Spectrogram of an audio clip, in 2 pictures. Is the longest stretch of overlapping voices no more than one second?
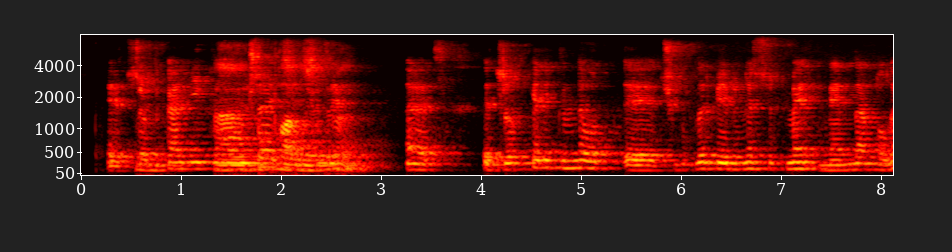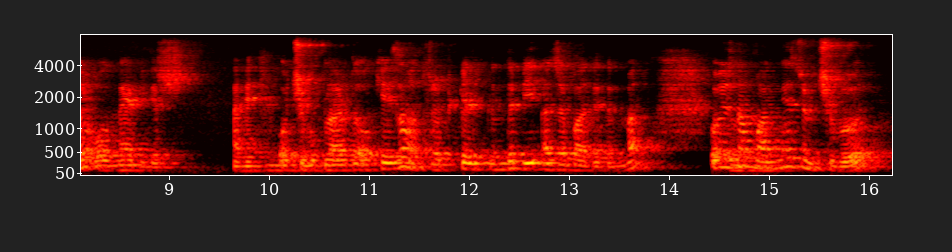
No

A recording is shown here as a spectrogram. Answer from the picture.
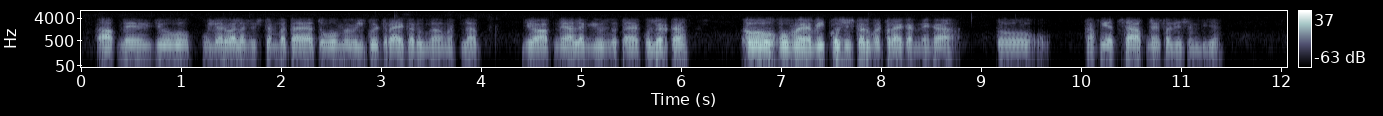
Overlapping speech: No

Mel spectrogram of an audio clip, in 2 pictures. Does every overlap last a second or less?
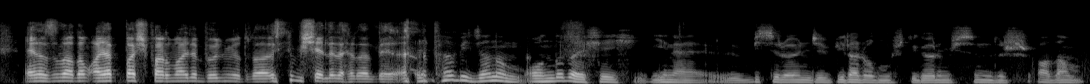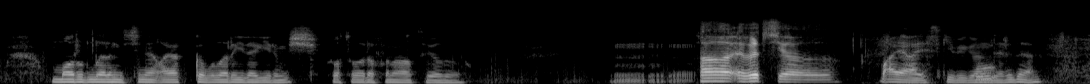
Yes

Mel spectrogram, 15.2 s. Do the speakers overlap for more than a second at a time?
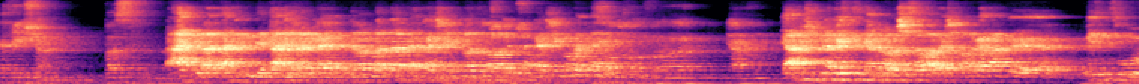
Yes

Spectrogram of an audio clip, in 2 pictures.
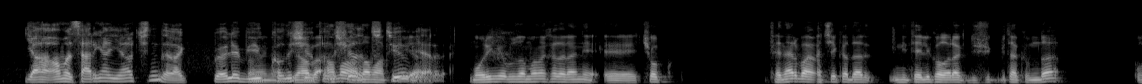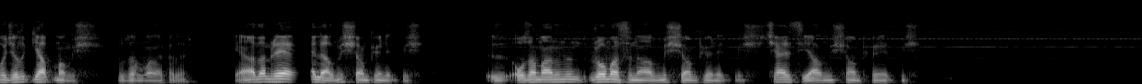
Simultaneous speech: Yes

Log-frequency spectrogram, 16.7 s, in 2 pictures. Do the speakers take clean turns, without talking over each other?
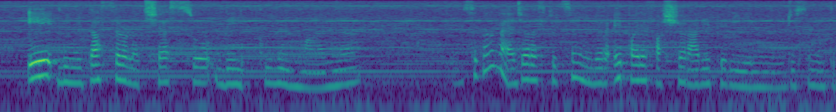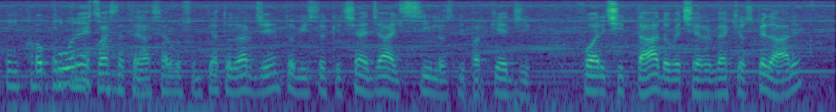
No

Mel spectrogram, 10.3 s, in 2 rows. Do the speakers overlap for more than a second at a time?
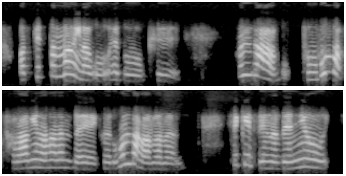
No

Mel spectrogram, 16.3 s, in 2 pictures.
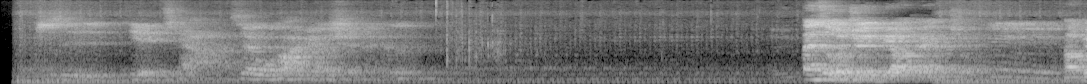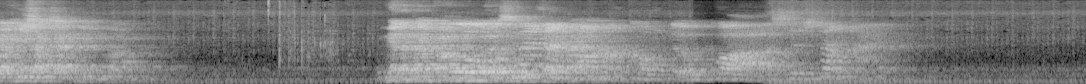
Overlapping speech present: Yes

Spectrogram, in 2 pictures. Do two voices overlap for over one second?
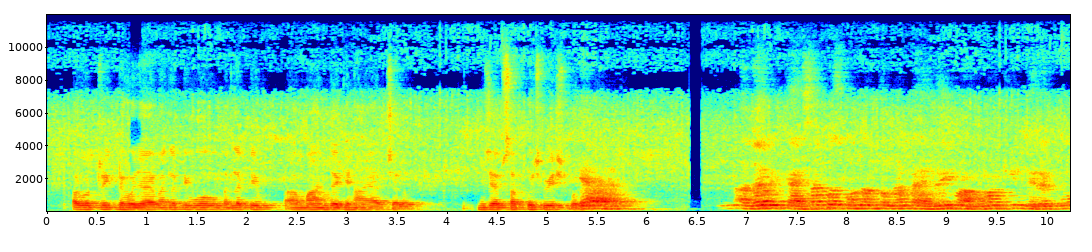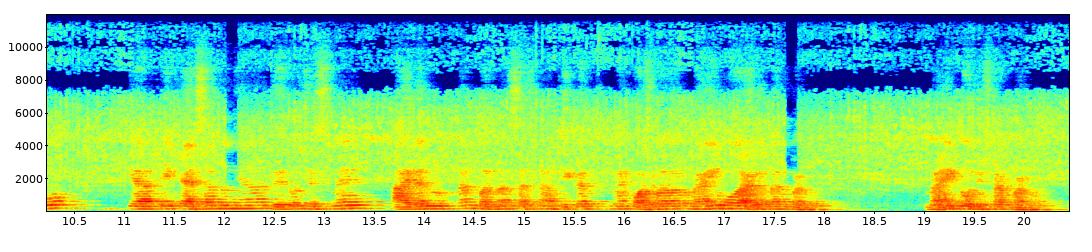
No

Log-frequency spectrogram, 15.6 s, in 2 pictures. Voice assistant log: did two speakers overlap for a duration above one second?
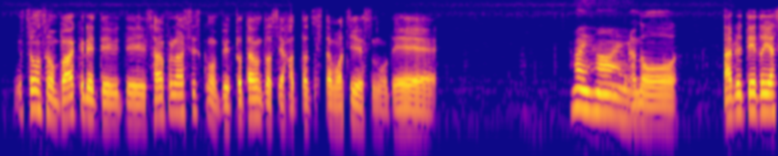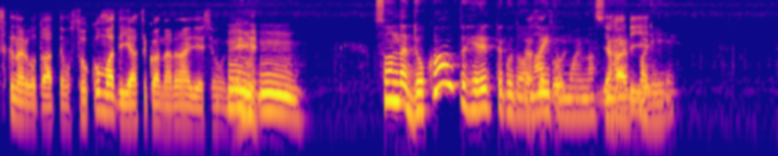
Yes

